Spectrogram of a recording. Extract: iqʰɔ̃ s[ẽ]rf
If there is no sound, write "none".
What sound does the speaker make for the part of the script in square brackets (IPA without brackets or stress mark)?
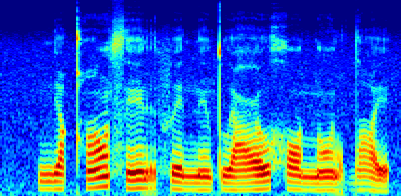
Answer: ẽ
